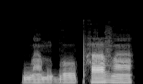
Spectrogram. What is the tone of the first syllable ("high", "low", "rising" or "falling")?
low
